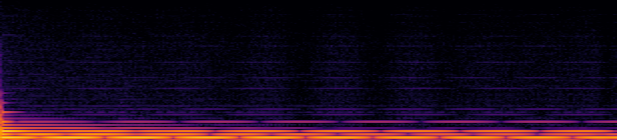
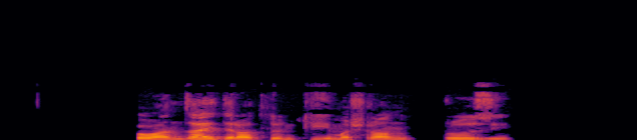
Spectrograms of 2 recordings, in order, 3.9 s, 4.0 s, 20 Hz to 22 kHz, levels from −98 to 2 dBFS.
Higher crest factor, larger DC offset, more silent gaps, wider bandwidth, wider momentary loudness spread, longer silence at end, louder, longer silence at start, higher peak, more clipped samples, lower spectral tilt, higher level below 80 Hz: about the same, 14 dB vs 18 dB; neither; second, none vs 2.59-2.77 s; second, 4.7 kHz vs 9.4 kHz; second, 6 LU vs 12 LU; second, 0 s vs 0.8 s; first, -20 LUFS vs -31 LUFS; second, 0 s vs 0.85 s; first, -4 dBFS vs -14 dBFS; neither; second, -3.5 dB/octave vs -5 dB/octave; first, -56 dBFS vs -80 dBFS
